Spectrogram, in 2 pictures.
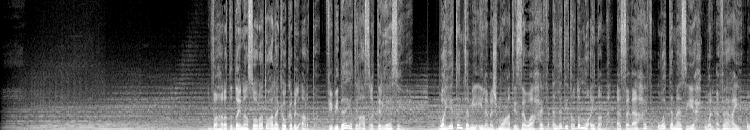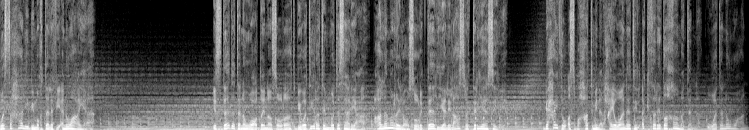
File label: arabic documentaries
